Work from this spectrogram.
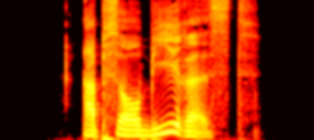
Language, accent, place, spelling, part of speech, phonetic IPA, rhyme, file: German, Germany, Berlin, absorbierest, verb, [apzɔʁˈbiːʁəst], -iːʁəst, De-absorbierest.ogg
- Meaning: second-person singular subjunctive I of absorbieren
